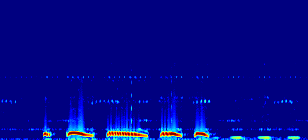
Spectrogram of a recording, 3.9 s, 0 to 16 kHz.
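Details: Spotted dove (tekukur) giving its 'Kuk 3' calling style: five loud, hollow coos that slide downward, the middle one long and drawn out, followed by three soft, short, low notes in quick succession. The surroundings are quiet.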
